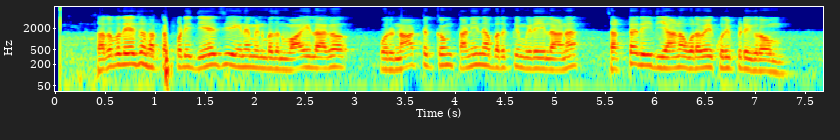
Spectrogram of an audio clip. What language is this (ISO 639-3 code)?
tam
